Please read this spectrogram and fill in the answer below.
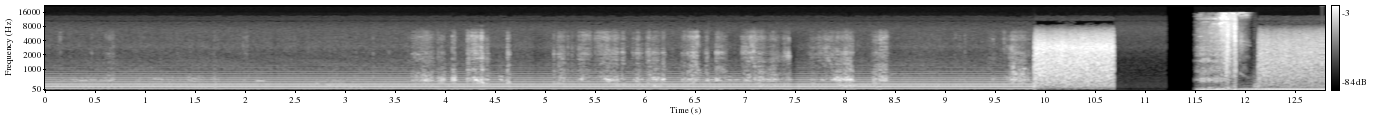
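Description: Steady electrical mains hum on a low-quality hidden-camera recording, with faint scattered knocks and rustles. About ten seconds in it gives way to a loud burst of static hiss, a moment of silence, and a second burst of static over a low drone.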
